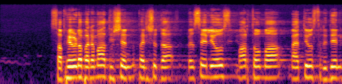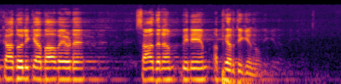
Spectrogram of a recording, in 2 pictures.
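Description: A middle-aged man speaks firmly into a microphone in a large echoing hall.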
